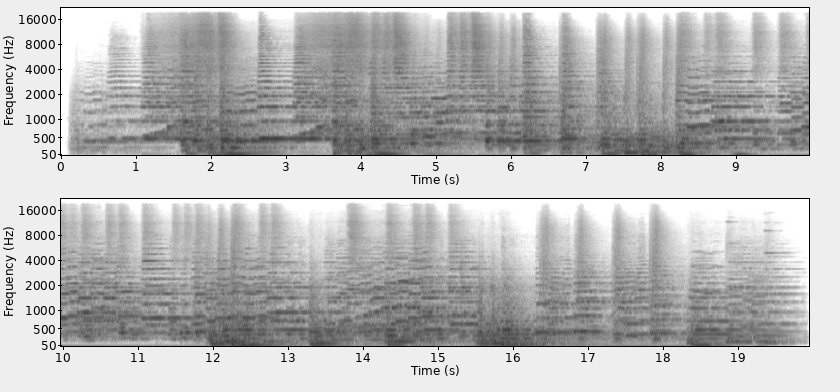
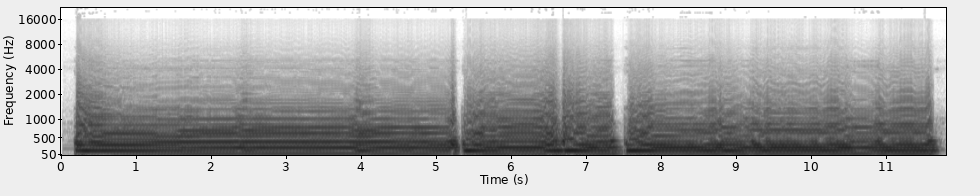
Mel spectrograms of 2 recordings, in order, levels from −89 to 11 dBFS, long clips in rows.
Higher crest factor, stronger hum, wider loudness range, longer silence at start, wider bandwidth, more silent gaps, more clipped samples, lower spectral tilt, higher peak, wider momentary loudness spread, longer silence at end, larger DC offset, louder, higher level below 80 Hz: first, 18 dB vs 4 dB; neither; first, 4 LU vs 1 LU; about the same, 0.15 s vs 0.2 s; first, 19.5 kHz vs 5.8 kHz; neither; neither; second, -4.5 dB/octave vs -10 dB/octave; about the same, -4 dBFS vs -2 dBFS; first, 9 LU vs 3 LU; about the same, 0.15 s vs 0.05 s; first, 0.3% vs under 0.1%; second, -21 LUFS vs -7 LUFS; second, -32 dBFS vs -20 dBFS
